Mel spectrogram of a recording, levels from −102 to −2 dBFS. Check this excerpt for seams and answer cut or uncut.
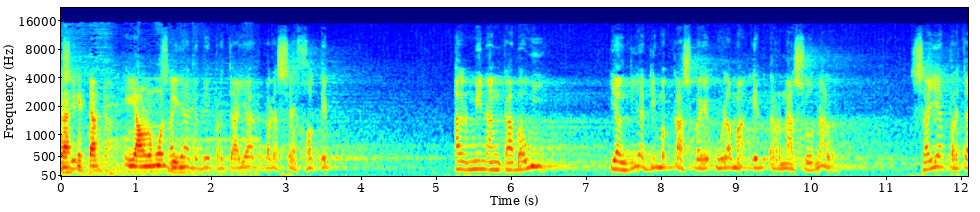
cut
